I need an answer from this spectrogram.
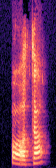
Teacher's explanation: Questo con la O chiusa, adesso con la O aperta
